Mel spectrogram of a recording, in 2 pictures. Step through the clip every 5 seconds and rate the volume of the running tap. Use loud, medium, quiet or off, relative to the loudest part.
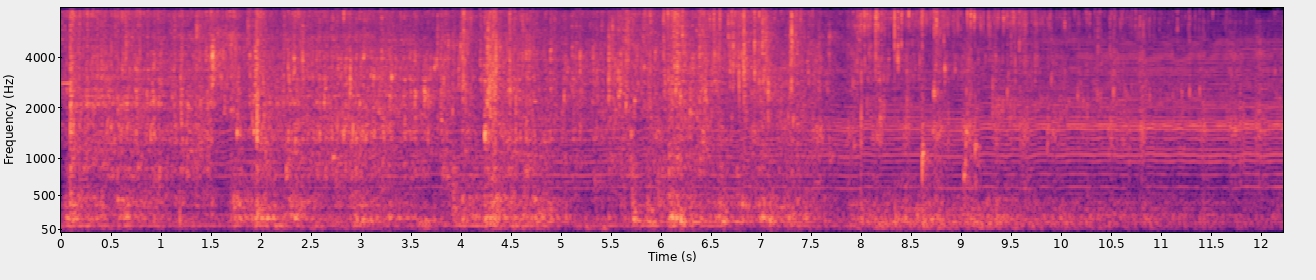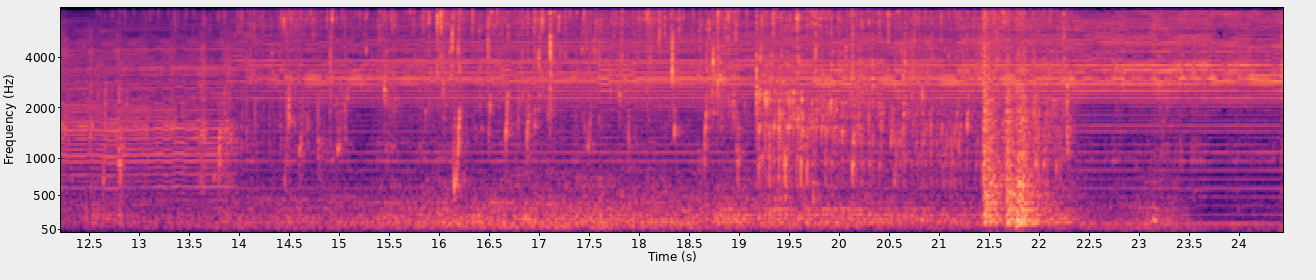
loud, loud, quiet, loud, loud.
